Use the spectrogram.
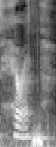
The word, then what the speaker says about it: Herath: maiden name last name is pronounced like Harris with a lisp it's herath h-e-r-a-t-h hello just as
